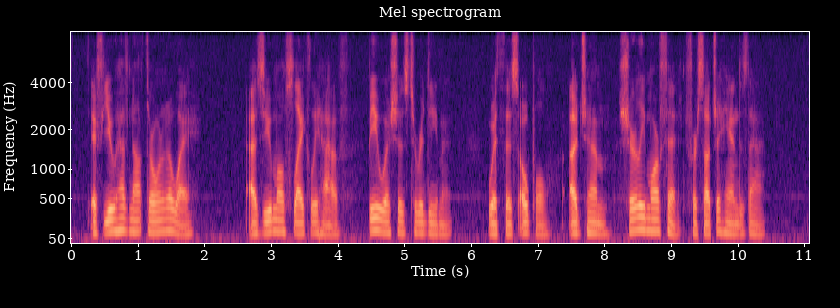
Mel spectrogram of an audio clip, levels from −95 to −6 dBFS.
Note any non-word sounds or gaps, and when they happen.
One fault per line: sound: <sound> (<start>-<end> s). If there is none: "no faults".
no faults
